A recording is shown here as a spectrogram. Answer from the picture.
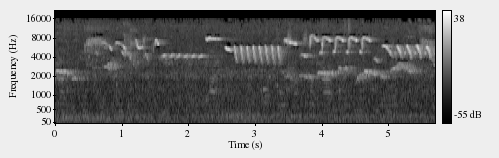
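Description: Birds chirping and twittering: scattered high chirps, then two fast trills, with a run of four or five quick falling whistles between them, over a steady low background noise.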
